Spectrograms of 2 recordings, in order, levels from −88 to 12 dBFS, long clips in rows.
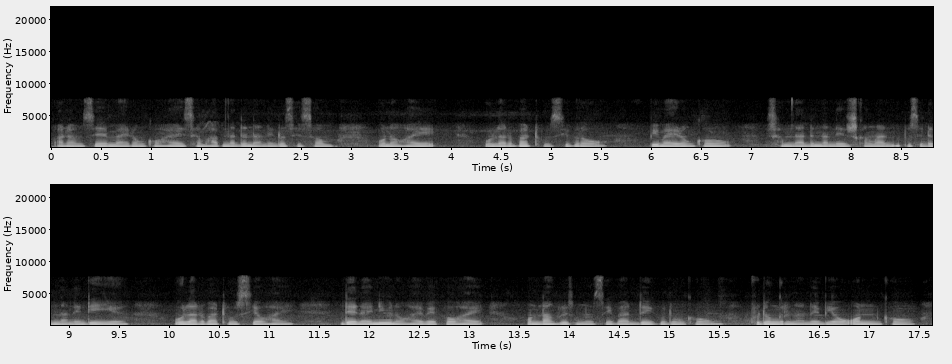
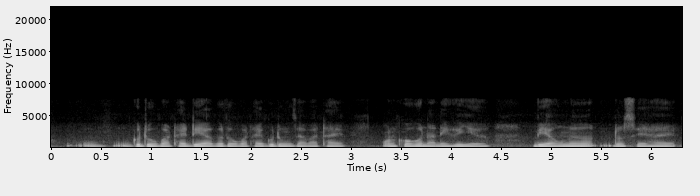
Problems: none marked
